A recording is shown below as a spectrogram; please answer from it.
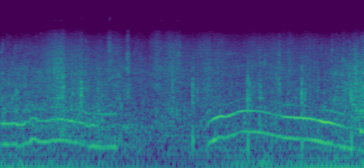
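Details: Black cat that was being bullied after being called out behind an embankment, then rescued; two long, low, wavering yowls, the first about a second and a half, the second longer and rising then falling, over steady background noise.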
